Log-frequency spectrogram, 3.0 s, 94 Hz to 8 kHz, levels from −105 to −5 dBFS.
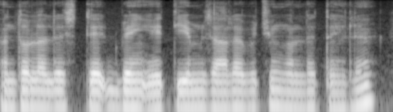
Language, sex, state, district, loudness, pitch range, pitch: Wancho, male, Arunachal Pradesh, Longding, -18 LUFS, 105-110 Hz, 110 Hz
